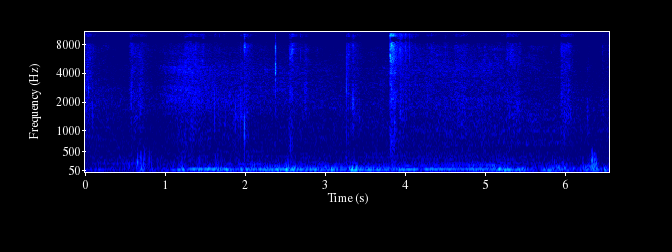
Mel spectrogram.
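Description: Low, steady engine rumble of a large truck. It comes up about a second in and eases off near the end.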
